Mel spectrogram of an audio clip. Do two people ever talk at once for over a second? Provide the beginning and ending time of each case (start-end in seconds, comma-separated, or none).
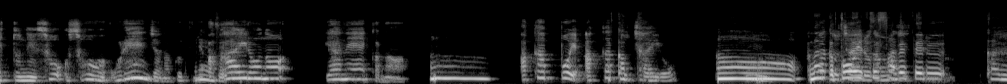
8.1-9.5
